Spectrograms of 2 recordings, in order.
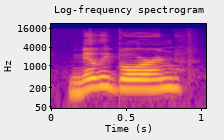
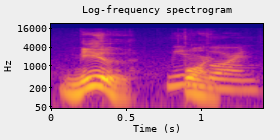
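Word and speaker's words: Mille Bornes: fine yeah i mean millie bourne oh it's a french so i'm saying it wrong that meal born thousand uh your glass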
